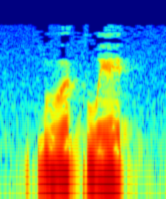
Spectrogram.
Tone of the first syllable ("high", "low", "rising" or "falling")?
rising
